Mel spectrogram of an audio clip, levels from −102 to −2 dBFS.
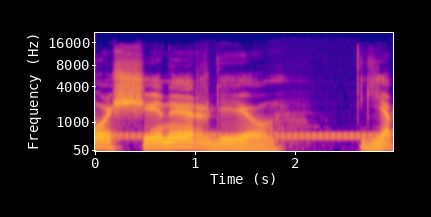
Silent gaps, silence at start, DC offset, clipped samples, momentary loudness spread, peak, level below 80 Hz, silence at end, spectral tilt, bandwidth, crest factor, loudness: none; 0 s; under 0.1%; under 0.1%; 22 LU; -6 dBFS; -56 dBFS; 0 s; -5 dB/octave; 15.5 kHz; 14 dB; -19 LUFS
